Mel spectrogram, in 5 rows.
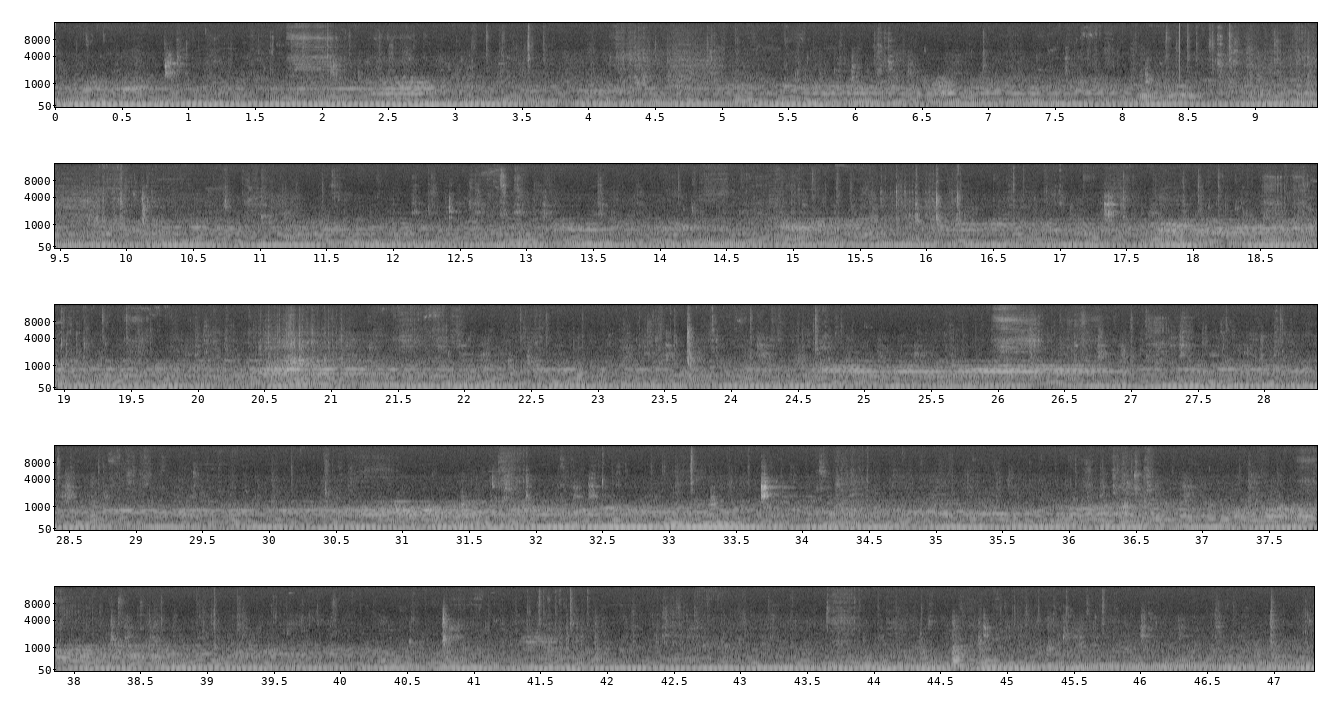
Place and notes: South End Ave, New York, NY, USA - Blue moon 2004
An on-site recording of the O+A installation Blue moon transforming the ambience around the small marina in real time with a resonance tube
